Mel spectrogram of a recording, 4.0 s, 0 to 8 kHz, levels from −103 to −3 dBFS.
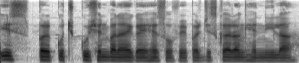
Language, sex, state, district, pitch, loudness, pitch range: Hindi, male, Arunachal Pradesh, Papum Pare, 95 Hz, -19 LUFS, 95-105 Hz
